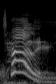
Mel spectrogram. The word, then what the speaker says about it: Telly: The name's Telly. Telly? Rhymes with Nelly.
